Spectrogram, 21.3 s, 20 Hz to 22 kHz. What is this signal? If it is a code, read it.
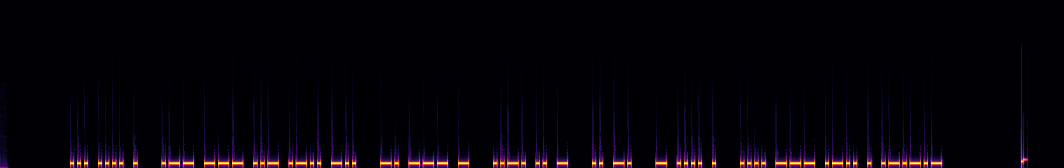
Morse code, heard as a keyed tone, about 17 wpm, 700 Hz. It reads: SHE WOULD NOT FIT IN THE HOLE.
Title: Sentences from Top 1600 Words 17wpm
